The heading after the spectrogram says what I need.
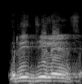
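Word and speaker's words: resilience: है रेस्पॉन्स, जबकि यहाँ आर ई से क्या आ रही है, ई की ध्वनि आ रही है। ध्यान दे, क्योंकि आगे जो एस आई या फिर से वोवेल आ गया है कॉन्सोनेंट के बाद में, तो इसकी भी लॉन्ग साउंड आ रही है, तो रिजिलेंस, तो एस से जे की ध्वनि आ रही है यहाँ पर, ध्यान दे, तो रिजिलेंस।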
